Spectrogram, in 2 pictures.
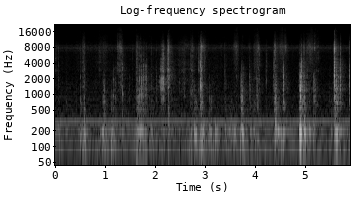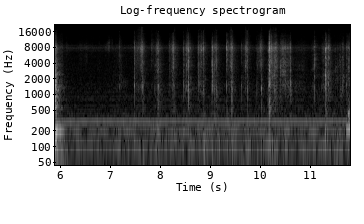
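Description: A deck of tarot cards is shuffled by hand, close and quiet, in repeated riffling bursts and soft flicking patters with short pauses between.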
